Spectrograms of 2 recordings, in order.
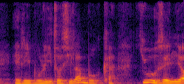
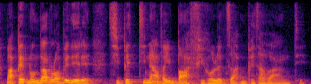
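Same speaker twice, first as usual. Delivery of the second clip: ordinary delivery, nothing marked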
